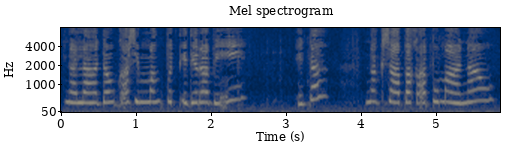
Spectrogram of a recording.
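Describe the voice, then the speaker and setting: A woman's voice: very high-pitched, flat delivery, unhurried, fairly bright tone. A woman voicing a small young daughter who pleads with her father in a whiny child's voice. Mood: pleading.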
